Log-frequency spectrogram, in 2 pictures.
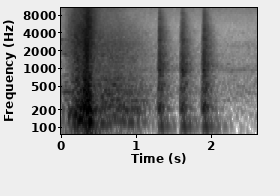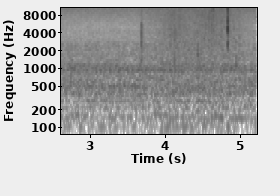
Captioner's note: knocking on door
